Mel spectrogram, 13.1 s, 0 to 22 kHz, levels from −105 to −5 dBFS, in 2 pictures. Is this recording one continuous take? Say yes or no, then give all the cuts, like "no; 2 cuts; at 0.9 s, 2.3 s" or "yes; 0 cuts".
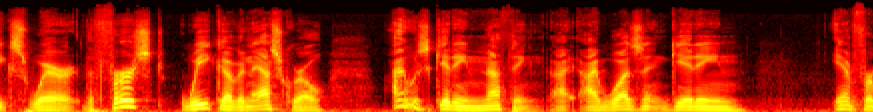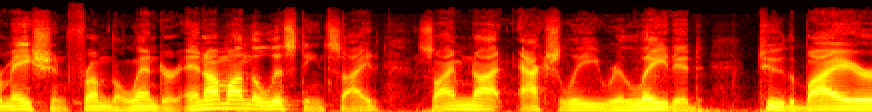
yes; 0 cuts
